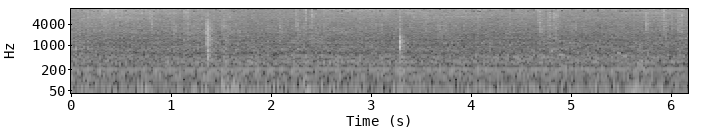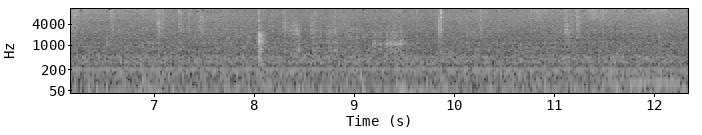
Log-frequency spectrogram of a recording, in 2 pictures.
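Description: Eggs and cheese sizzling in a cast-iron skillet on a gas stove while a spatula stirs and scrapes them, with a few sharp clicks of the utensil against the pan. A steady low hum runs underneath.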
